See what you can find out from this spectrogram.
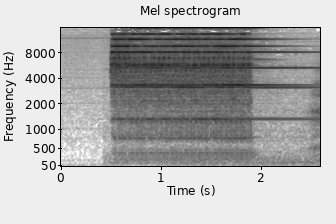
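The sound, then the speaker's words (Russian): A telephone ringing: a loud, continuous metallic bell ring of about a second and a half that starts abruptly, then stops and leaves a fading residue. “Следующий звонок был от Босса.”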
